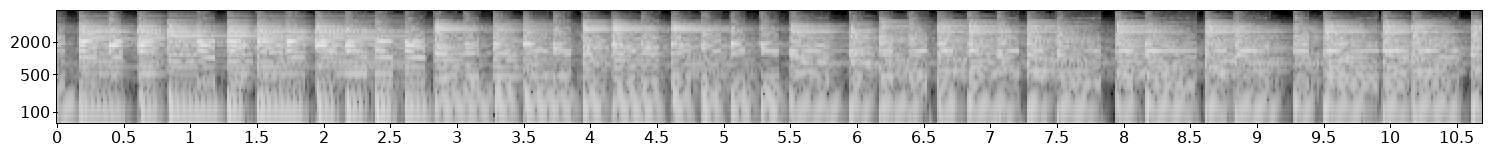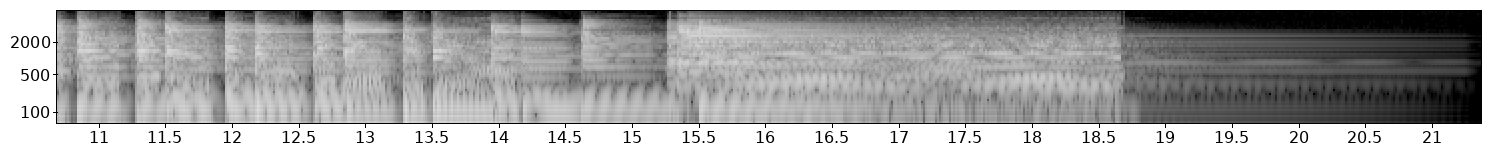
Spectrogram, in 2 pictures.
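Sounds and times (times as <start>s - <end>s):
shuffle groove music: 0.0s - 18.7s.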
